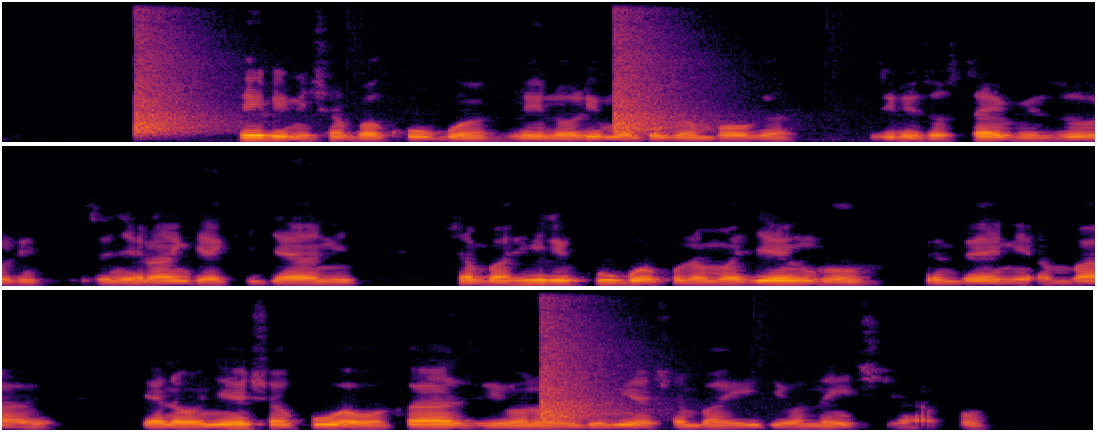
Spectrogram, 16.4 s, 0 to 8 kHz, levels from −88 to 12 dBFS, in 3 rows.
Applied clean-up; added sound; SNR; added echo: none; Clapping; 10 dB; none.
